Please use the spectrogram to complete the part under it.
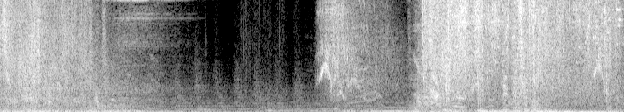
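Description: A spell explodes in the Hogwarts Legacy video game, a loud blast and crash of game effects with whooshing debris that dips briefly before another burst, all close and dense.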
